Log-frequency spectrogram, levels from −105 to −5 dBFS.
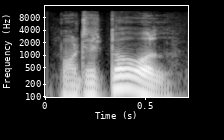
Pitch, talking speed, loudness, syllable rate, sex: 105 Hz, 250 wpm, -15 LUFS, 5.8 syllables/s, male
